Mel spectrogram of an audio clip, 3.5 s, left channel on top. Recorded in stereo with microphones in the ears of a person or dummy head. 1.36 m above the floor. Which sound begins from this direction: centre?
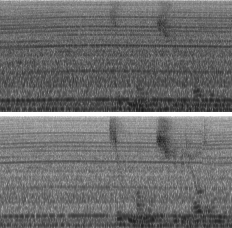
A man speaking, at 1.6 s.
